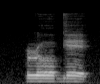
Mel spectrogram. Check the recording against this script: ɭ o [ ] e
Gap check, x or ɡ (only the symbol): ɡ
